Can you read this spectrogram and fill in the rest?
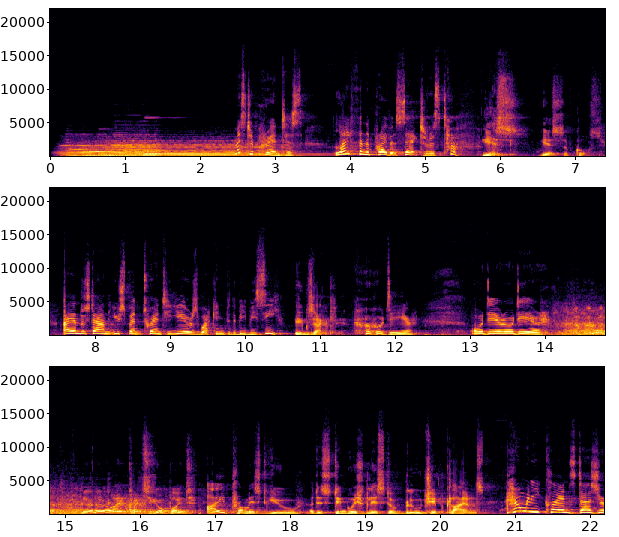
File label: character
